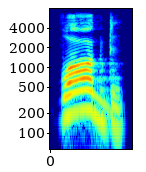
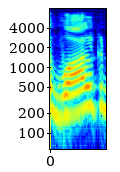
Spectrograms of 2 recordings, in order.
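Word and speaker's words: walked: ई आर चर teacher वॉक्ड इसे वॉल्क्ड नहीं पढ़ेंगे क्योंकि इसमें एल साइलेंट रहता है।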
